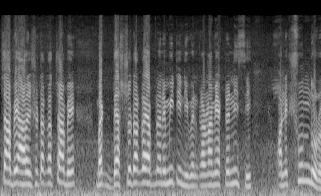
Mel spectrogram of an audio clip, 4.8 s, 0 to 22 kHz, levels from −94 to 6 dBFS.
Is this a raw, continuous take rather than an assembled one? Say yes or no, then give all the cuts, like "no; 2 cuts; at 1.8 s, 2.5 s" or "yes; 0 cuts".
yes; 0 cuts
